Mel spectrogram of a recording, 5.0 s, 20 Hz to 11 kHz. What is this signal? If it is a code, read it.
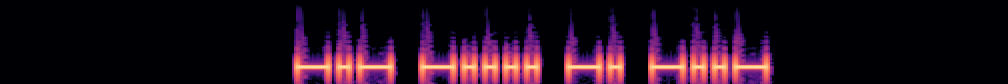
Morse code, heard as a keyed tone, about 22 wpm, 700 Hz. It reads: K6NX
